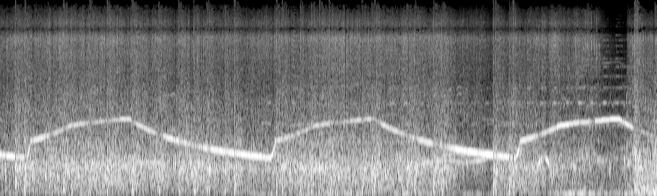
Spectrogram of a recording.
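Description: Fireworks crackling and popping densely throughout, with a louder bang near the end. Over it a siren wails, rising and then falling in pitch about every five seconds, three times.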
